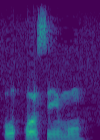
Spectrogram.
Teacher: Qaf is bold and make qalqala on qaf because it is one of the qalqala letters.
